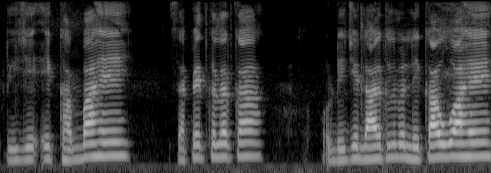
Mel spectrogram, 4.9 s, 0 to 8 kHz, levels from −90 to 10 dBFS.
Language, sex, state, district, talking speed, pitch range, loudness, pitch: Hindi, male, Bihar, Araria, 205 wpm, 160-195 Hz, -25 LUFS, 180 Hz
